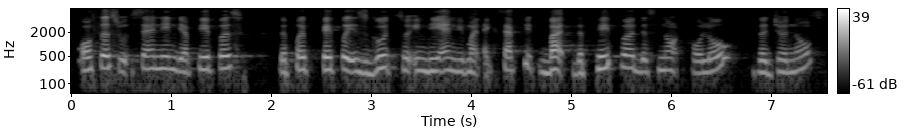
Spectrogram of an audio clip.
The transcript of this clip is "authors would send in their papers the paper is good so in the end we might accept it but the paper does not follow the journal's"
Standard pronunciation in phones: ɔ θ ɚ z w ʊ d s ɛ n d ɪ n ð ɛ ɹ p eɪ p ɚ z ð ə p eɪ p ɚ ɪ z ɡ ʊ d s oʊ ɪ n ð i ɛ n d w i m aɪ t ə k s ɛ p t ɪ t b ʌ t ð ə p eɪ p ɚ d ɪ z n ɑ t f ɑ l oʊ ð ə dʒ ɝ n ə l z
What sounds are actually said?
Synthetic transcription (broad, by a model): ɔ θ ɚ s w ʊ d s ɛ n d ɪ n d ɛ p eɪ p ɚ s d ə p eɪ p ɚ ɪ s ɡ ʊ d s oʊ ɪ n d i ɛ n d w i m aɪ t ə k s ɛ p t ɪ t b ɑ t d ə p eɪ p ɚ d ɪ s n ɑ t f ɑ l oʊ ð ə dʒ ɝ n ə l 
